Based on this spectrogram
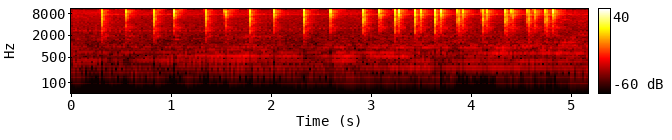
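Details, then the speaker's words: Relay in a 2017 GMC Denali X50A underhood fuse block, bench-tested with 14 V on the coil: crisp, sharp clicks about four a second, clean with no chatter or buzz; relay switching properly. "pin for one you can hear the nice solid click we got."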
